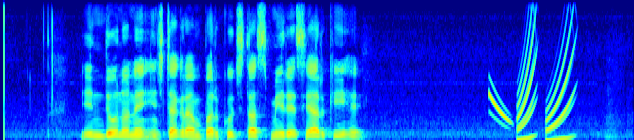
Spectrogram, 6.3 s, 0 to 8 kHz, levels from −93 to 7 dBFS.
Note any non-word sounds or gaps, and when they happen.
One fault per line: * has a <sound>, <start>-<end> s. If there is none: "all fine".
* has a chirp, 4.9-5.8 s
